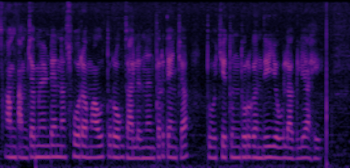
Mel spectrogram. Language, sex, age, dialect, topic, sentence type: Marathi, male, 25-30, Standard Marathi, agriculture, statement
